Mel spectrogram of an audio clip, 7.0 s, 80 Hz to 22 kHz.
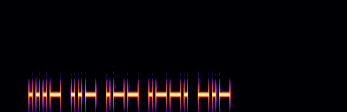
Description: Morse code, heard as a keyed tone, about 17 wpm, 700 Hz. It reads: VUWPK
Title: Code Groups - 5 Letters - 17wpm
